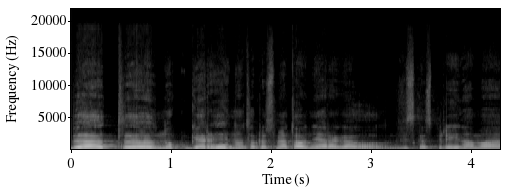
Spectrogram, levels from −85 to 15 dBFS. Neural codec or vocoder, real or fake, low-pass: vocoder, 44.1 kHz, 128 mel bands every 256 samples, BigVGAN v2; fake; 19.8 kHz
